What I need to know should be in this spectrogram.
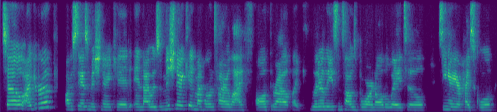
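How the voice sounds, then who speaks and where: A woman's voice: mid-range voice, fairly even intonation, a little fast, few pauses. A woman in her twenties who grew up in El Salvador, a podcast guest telling stories in a bubbly, giggly way. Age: 20s. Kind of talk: casual storytelling.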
